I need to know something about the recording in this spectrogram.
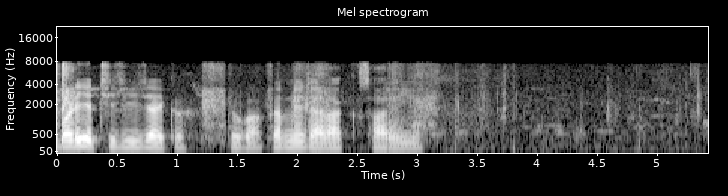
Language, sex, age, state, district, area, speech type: Dogri, male, 18-30, Jammu and Kashmir, Samba, rural, spontaneous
